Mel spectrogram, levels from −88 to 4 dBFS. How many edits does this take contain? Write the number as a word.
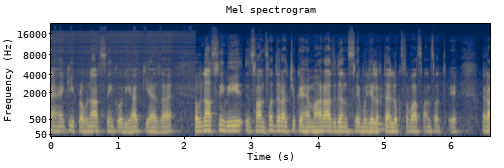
one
